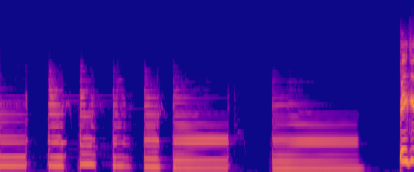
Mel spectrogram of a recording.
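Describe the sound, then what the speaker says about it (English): Electric guitar riff played with steady downstrokes, a run of short chugged notes climbing and falling before two longer sustained chords ring out, distorted and close, with no talking. "And if I play that whole thing through,"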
